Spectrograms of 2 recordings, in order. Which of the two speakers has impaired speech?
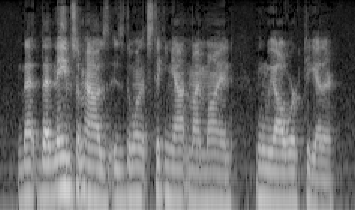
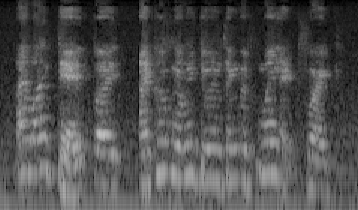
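The second: cerebral palsy.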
